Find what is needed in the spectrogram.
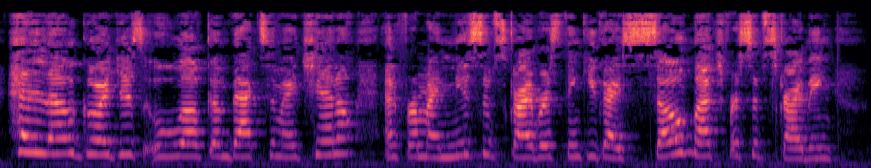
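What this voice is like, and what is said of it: Unwell voice breaking in and out. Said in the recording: “excuse my voice because I was sick in my last video and then it got worse after that ... my voice is in and out”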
